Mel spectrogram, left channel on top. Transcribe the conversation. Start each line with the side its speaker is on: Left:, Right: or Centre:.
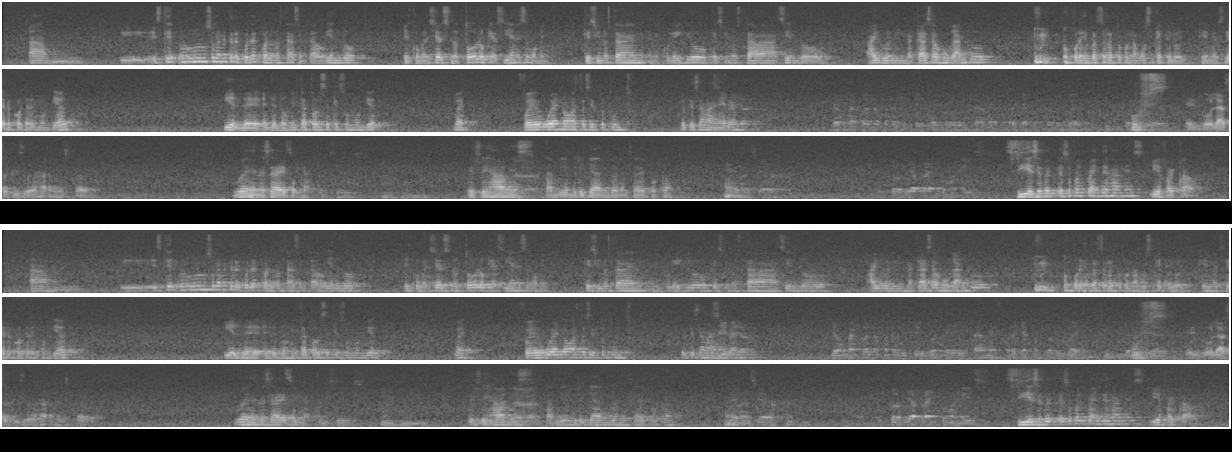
Left: Am, y es que uno uno no solamente recuerda cuando uno estaba sentado viendo el comercial, sino todo lo que hacía en ese momento. Que si uno estaba en, en el colegio, que si uno estaba haciendo algo en la casa o jugando, <clears throat> o por ejemplo hace rato con la música que, lo, que me hacía recordar el mundial y el de, el del 2014 que es un mundial. Bueno, fue bueno hasta cierto punto, porque esa manera,
Right: Sí, no, yo, yo me acuerdo cuando grité el gol de James para allá contra Uruguay, <laughs> demasiado.
Left: uff, el golazo que hizo James, Pablo. Bueno, en esa
Right: Sí,
Left: época,
Right: entonces, ujú,
Left: ese
Right: Y
Left: James
Right: la verdad,
Left: también brillando en esa época. Mm.
Right: demasiado. <laughs> Eh, Colombia Prime, como se dice.
Left: Sí, ese fue, ese fue el prime de James y de Falcao.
